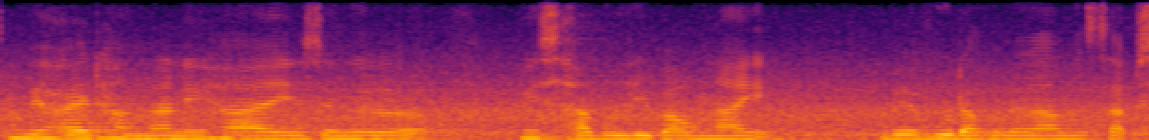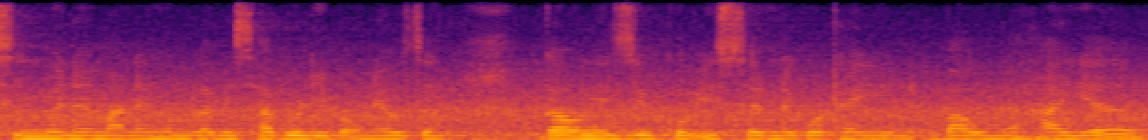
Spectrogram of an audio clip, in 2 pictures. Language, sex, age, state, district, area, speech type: Bodo, female, 18-30, Assam, Chirang, rural, spontaneous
